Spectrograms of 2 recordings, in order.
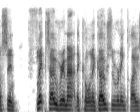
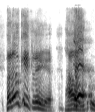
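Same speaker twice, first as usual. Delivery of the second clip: loud, swooping, sing-song wrestler voice; 7 semitones higher, 8 dB louder than usual. Retelling a wrestler's impression while interrupting another: Keith Lee impression. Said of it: "He does a Keith Lee impression".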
